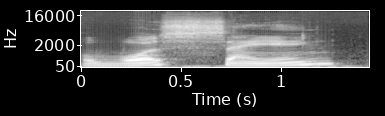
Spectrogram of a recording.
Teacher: so was is short and z at the end, linking again. So was saying sounds like was saying.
